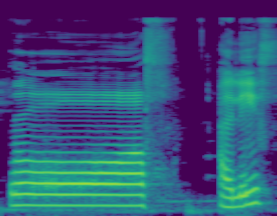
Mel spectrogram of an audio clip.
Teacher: اس کو ہم ہر حالت میں پر یعنی موٹا پڑھیں گے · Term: حروف مستعلیہ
